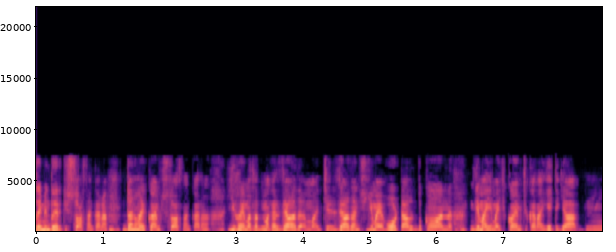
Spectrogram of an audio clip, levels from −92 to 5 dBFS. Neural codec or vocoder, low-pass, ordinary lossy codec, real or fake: none; 7.2 kHz; AAC, 32 kbps; real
